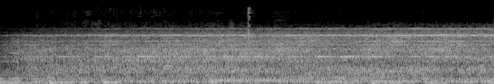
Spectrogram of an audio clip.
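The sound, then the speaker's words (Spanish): Steady jet engine roar from an E-3A AWACS aircraft built on a Boeing 707 airframe. The dense, loud rushing rumble holds constant throughout without a break. “Así suena este avión, que tiene un fuselaje del comercial Boeing 707 y que tiene unas dimensiones que realmente impresionan cuando lo ves a pie de pista.”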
